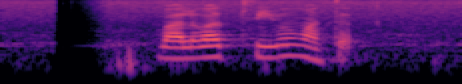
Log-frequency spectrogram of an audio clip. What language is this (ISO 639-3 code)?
sin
